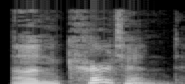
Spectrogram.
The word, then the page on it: uncurtained: British English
